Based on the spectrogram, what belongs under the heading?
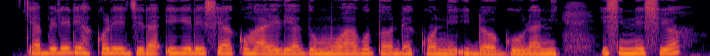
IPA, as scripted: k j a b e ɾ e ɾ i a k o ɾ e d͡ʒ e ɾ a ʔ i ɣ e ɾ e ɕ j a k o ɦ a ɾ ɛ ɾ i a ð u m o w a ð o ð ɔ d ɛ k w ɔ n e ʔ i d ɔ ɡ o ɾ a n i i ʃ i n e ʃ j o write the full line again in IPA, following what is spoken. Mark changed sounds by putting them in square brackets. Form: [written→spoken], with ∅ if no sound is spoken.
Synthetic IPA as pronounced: k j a b e ɾ e ɾ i a k o ɾ e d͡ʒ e ɾ a ʔ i ɣ e ɾ e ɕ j a k o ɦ a ɾ [ɛ→e] ɾ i a ð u m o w a [ð→ɣ] o ð ɔ d ɛ k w ɔ n e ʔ i d ɔ ɡ o ɾ a n i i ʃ i n e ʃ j [o→ɔ]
